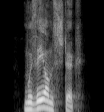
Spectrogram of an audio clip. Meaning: museum piece
- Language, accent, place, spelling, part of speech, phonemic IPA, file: German, Germany, Berlin, Museumsstück, noun, /muˈzeːʊmsʃtʏk/, De-Museumsstück.ogg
